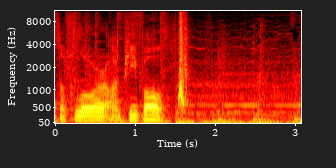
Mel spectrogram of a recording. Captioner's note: suspenseful music; graphics swishing; character shuffling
